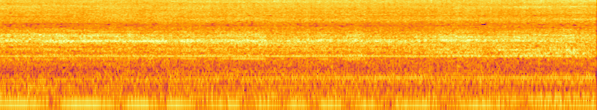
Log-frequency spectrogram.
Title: Still making squealing sound - DISA Unplugged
